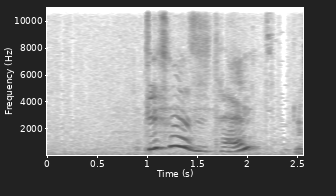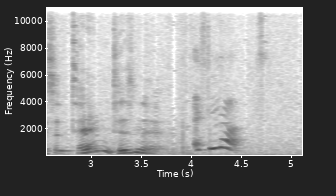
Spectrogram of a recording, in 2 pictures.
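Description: A small child babbles and squeals playfully close by.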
